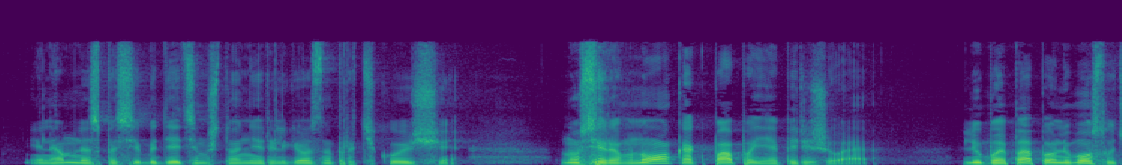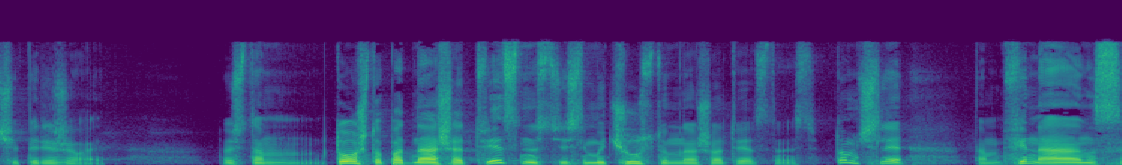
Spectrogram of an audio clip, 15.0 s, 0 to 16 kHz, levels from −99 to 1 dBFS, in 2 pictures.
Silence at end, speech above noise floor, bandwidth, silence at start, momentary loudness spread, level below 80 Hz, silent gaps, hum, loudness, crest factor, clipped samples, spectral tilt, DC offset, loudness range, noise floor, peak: 0 s; 45 dB; 12.5 kHz; 0.2 s; 15 LU; -60 dBFS; none; none; -23 LUFS; 22 dB; under 0.1%; -5 dB/octave; under 0.1%; 6 LU; -68 dBFS; -2 dBFS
